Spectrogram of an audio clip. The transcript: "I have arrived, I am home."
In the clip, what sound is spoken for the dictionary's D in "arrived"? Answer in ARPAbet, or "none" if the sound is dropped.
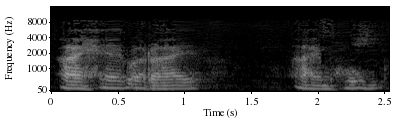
none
